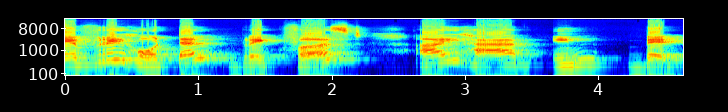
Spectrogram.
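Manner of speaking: slow, word-by-word sentence for repeating; slow model reading. Shown as a demonstration. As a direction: spell out each word slowly for the class. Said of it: "first నేను చదువుతాను వినండి".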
